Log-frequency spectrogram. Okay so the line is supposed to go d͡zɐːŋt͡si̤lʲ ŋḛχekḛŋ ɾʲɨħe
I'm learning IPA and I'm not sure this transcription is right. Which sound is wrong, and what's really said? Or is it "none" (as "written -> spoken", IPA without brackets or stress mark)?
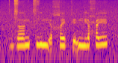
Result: none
